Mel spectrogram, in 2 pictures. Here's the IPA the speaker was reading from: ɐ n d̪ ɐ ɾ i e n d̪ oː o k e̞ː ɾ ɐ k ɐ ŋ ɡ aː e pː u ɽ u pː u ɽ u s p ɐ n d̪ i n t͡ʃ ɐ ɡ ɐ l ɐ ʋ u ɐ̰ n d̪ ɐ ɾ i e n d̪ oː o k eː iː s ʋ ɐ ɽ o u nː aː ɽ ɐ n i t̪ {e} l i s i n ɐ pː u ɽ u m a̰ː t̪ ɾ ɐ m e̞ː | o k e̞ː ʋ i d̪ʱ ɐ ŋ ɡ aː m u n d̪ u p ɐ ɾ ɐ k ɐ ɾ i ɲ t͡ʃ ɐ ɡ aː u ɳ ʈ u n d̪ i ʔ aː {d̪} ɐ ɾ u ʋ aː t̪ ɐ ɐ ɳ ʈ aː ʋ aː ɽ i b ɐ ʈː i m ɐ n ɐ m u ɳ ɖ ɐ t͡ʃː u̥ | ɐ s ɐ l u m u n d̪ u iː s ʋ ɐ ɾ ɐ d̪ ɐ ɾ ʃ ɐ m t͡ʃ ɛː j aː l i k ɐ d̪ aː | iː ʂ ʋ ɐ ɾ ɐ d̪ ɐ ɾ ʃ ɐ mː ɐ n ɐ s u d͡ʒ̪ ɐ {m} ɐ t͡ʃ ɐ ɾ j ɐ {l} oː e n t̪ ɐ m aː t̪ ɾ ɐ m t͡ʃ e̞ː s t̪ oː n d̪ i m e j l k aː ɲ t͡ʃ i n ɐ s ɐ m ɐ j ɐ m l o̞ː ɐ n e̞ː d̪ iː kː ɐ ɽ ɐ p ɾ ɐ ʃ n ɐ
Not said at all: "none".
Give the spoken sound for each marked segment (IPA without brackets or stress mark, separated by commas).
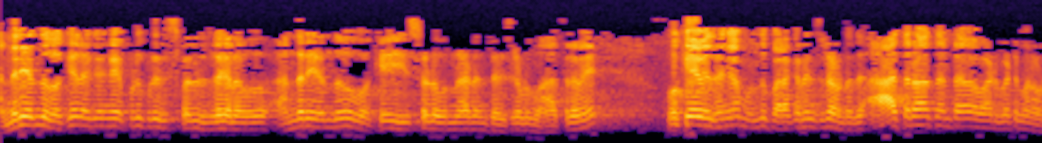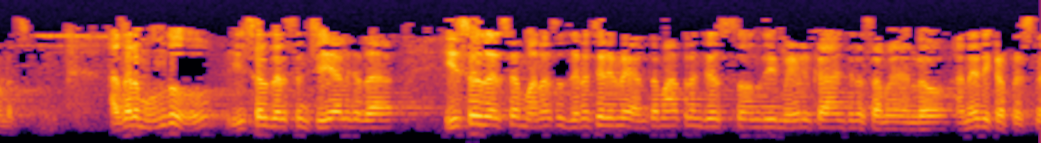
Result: e, t̪, n, l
